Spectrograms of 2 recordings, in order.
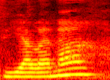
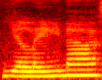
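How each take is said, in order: First: The name is said with its native pronunciation. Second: The name is said with an Americanized pronunciation. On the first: The speaker calls it right. "tell your name as you say it, as people in your country say it" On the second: The speaker calls it wrong. "here some people cannot pronounce it, so they call me"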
